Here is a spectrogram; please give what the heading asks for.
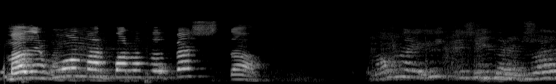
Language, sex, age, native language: Icelandic, other, 18-19, Icelandic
